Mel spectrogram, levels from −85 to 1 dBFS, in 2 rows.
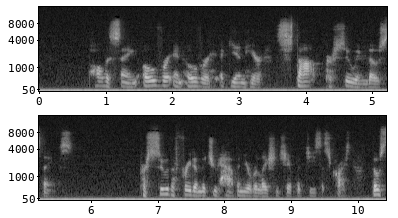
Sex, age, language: male, 50-69, English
